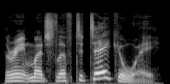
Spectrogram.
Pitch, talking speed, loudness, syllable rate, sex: 160 Hz, 245 wpm, -16 LUFS, 5.8 syllables/s, male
